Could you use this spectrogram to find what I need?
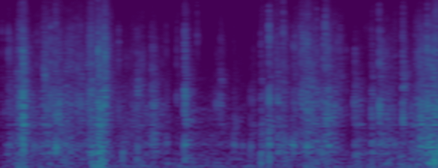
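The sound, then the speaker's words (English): Plastic snack bags being crinkled and crunched in a steady stream of sharp, crackly bursts, bright and hissy, with no talking. “Yeah, let's crunch them some more, yes.”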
